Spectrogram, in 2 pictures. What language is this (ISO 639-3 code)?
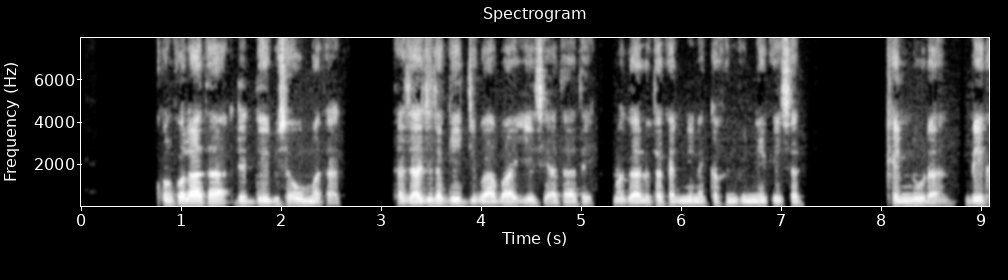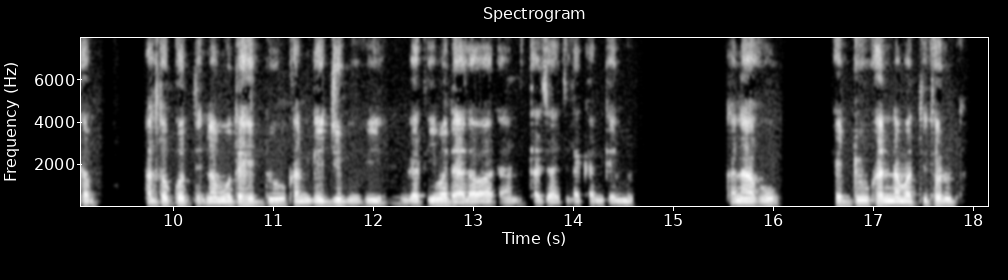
orm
